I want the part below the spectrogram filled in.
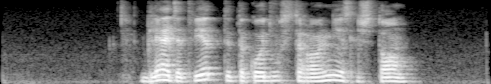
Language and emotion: Russian, neutral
